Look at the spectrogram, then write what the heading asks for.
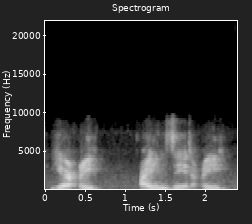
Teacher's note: عین کے نیچے کسرہ ہے، عین وسط حلق سے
